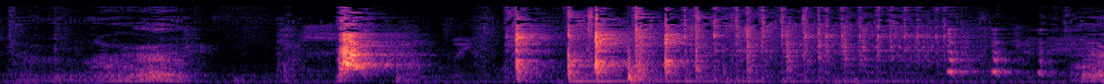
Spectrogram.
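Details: Pet dog reacting to an empty soda bottle as if threatened: a sharp bark, then a rapid run of barks and growly yips, with some speech and a low steady hum underneath.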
